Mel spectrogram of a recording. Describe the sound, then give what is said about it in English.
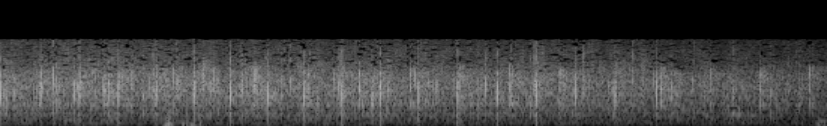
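Applause from an audience thanking a presenter at a meeting: a steady round of many dense claps that holds evenly throughout and eases slightly at the end. “Big round of applause.”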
